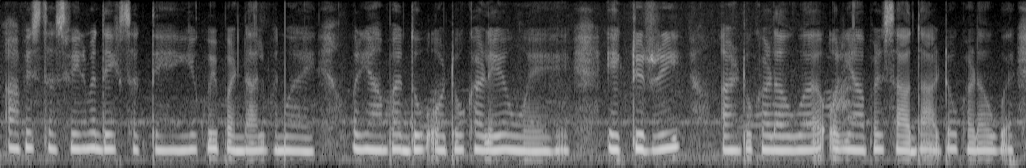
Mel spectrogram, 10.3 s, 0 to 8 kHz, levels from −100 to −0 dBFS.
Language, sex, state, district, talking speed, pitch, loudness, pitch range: Hindi, female, Maharashtra, Pune, 200 wpm, 225 Hz, -28 LUFS, 220-235 Hz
